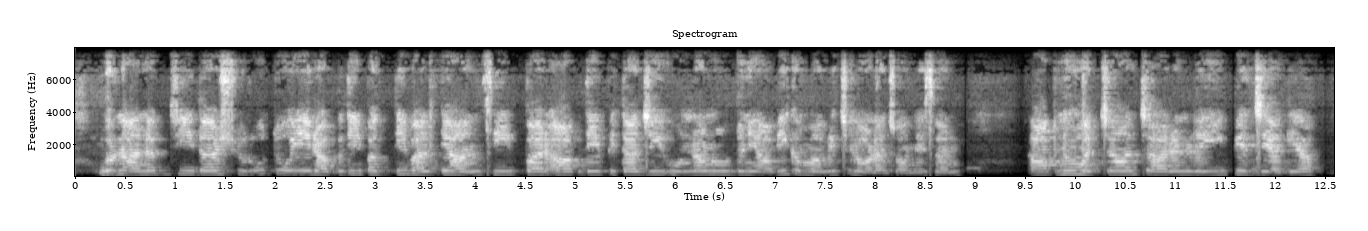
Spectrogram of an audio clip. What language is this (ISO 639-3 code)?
pan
